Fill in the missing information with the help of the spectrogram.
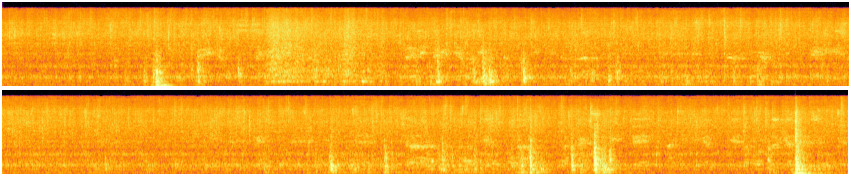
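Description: Vegetables frying in olive oil in a steel pot on the hob: a steady sizzle, broken by a few sharp knocks, the loudest near the end.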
